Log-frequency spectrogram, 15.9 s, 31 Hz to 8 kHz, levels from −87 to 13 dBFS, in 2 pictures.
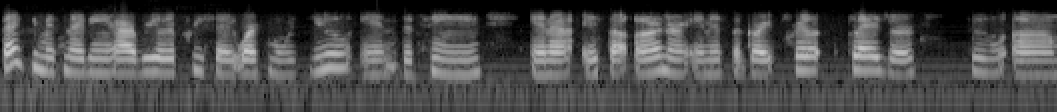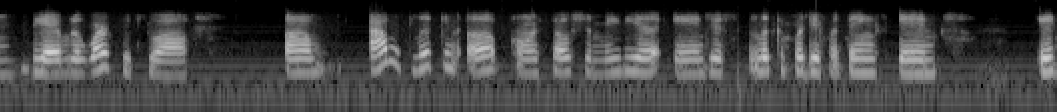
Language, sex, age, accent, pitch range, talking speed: English, female, 20-39, American, 205-235 Hz, 185 wpm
